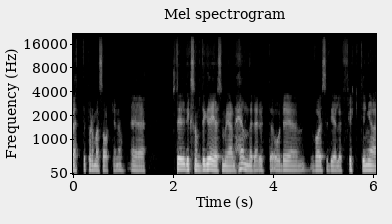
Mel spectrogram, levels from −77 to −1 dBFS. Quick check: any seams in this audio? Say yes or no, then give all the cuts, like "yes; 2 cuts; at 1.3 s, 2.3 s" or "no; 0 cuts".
yes; 1 cut; at 4.8 s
